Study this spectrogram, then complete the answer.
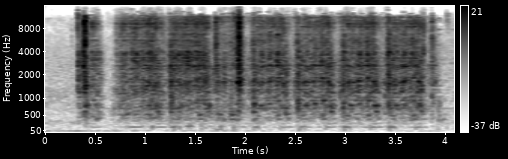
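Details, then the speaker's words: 1992 Stiga Collector SE mower, Briggs & Stratton 12 series electric-start engine, two drops of fuel added, key start: starter turns sluggishly in uneven bursts, dragging and stalling; battery too weak, needs replacing. "I'm gonna give it two drops gas and give it a spin I'm gonna try the key but I'm not expecting it to start"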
